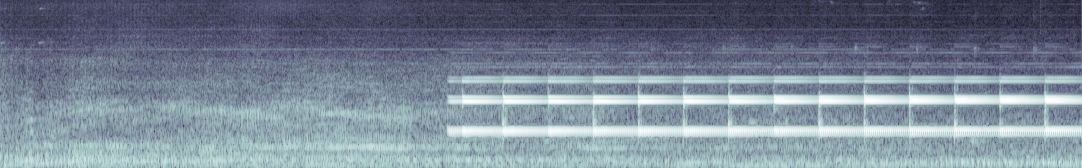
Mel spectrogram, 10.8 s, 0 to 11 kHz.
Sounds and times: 4.5s The train runs through 10.8s

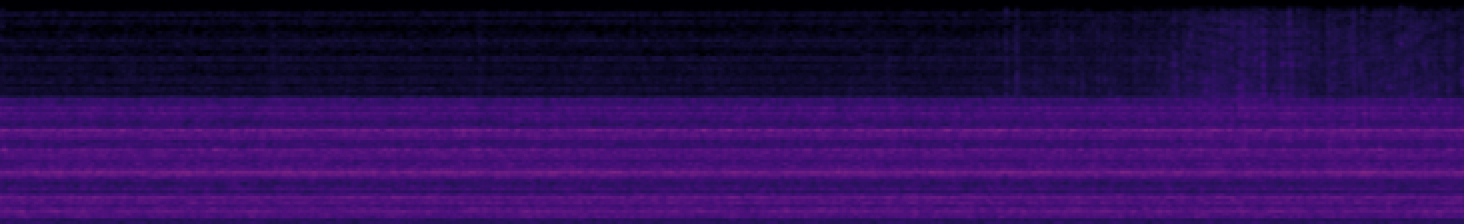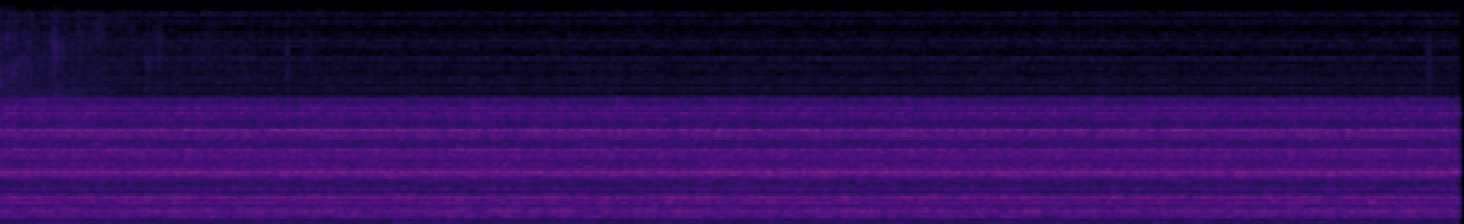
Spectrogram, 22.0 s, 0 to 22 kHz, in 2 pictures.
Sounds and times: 6.2s Hissing pipes amongst trees 13.2s

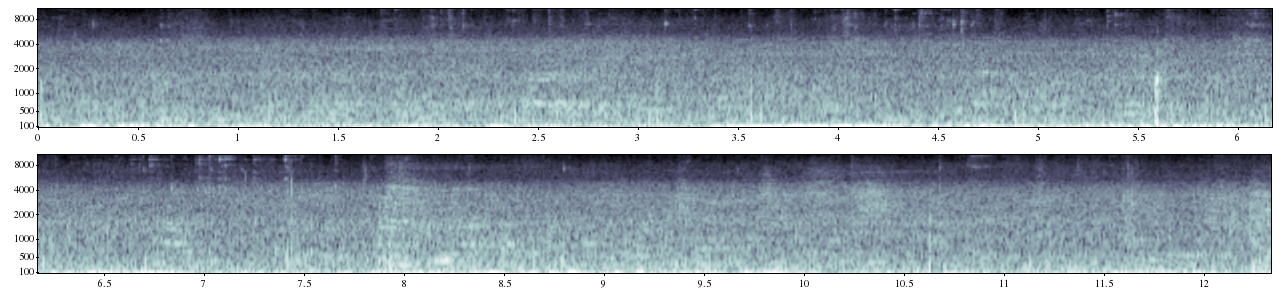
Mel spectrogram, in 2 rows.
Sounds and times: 0.0s steps on the old cobble stone street 12.3s

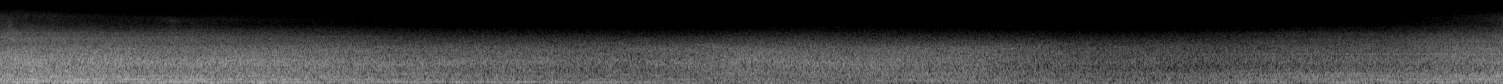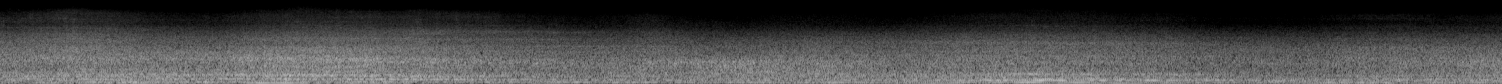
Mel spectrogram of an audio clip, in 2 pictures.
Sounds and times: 0.0s Traffic sound 30.0s

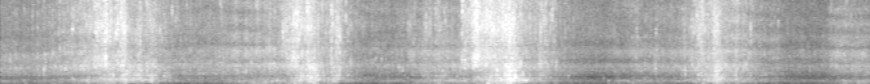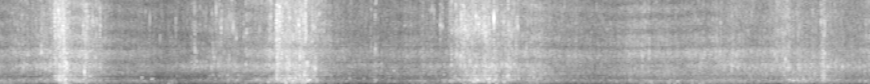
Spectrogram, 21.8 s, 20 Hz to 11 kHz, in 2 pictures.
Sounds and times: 0.0s Sevan lake 21.7s

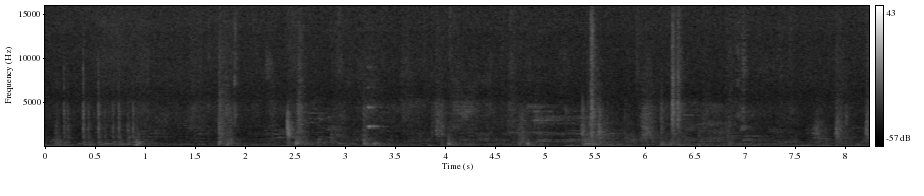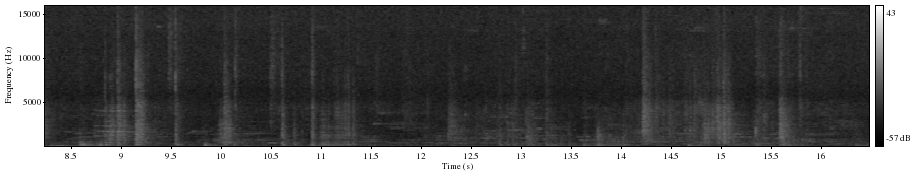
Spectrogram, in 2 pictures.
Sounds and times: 0.0s steps on the wooden construction 16.4s
1.1s visitors voices 16.4s

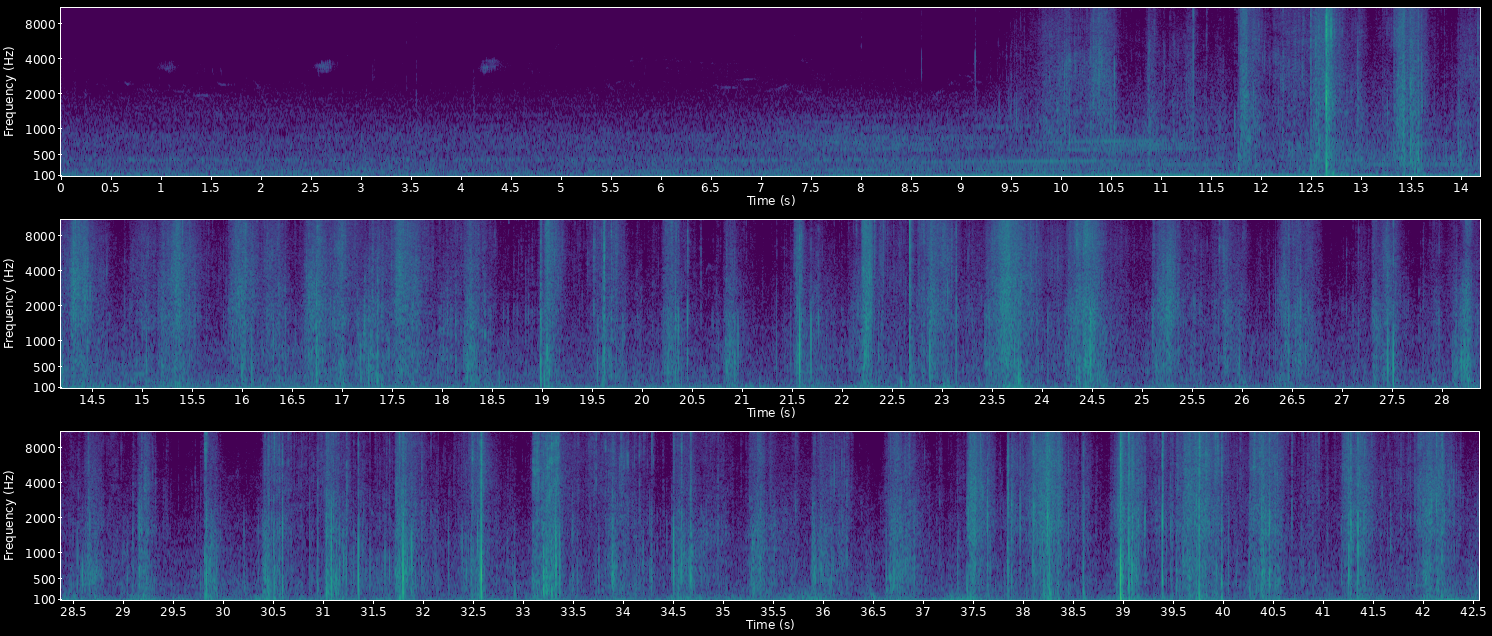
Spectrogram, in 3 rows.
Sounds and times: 9.2s Walking 42.5s

